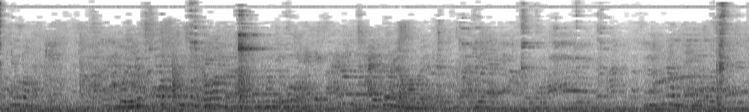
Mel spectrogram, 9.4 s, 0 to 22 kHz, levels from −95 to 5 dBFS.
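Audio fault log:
Throughout, WMA compression: the sound carries a plainly audible ringing, washy smear, with a hiss that swells and fades along with the signal and nothing above 20.1 kHz. This is likely a low-rate transform codec, consistent with WMA 1 at around 48 kbps. Its long blocks spread quantisation noise over tens of milliseconds around each event, and faint spectral detail is dropped to zero, leaving the breathing, smeared texture.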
